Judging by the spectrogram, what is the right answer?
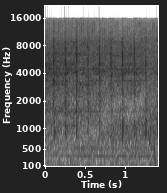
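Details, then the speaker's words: Holden Commodore VY wagon at first start on a fresh battery: sharp regular knocking, roughly seven hits a second, through the idle. Internal engine knock, cause unknown; engine teardown considered. "we have a little uh a little person inside there with a hammer somewhere now we got to get him out and sort that one out"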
